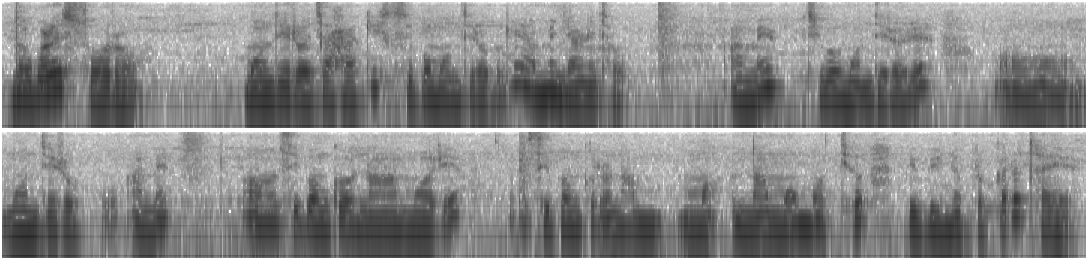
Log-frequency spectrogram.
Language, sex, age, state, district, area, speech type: Odia, female, 18-30, Odisha, Koraput, urban, spontaneous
